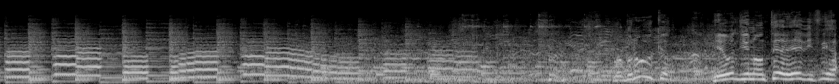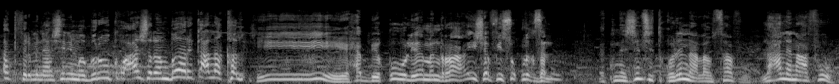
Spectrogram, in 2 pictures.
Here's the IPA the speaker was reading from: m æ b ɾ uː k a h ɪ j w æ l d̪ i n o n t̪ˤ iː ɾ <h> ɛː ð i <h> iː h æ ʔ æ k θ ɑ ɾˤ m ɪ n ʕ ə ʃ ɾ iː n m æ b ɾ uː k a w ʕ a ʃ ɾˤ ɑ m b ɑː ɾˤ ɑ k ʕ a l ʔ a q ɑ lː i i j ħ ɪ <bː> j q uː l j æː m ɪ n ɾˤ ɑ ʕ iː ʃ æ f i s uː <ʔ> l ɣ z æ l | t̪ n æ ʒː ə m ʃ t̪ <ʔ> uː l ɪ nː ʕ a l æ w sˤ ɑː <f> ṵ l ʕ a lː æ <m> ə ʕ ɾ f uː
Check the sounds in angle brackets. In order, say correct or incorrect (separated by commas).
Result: correct, incorrect, correct, incorrect, incorrect, correct, incorrect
